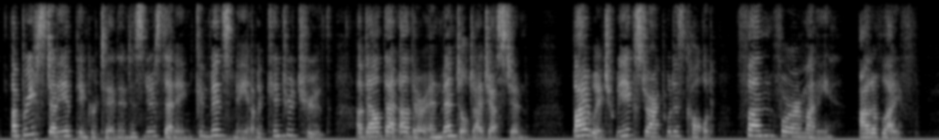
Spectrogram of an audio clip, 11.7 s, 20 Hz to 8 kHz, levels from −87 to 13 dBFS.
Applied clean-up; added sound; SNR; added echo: none; none; none; reverberation time 0.1 s.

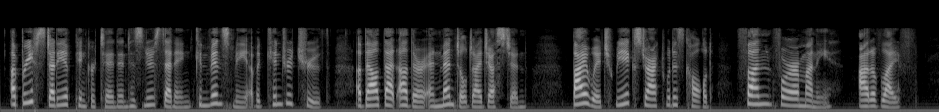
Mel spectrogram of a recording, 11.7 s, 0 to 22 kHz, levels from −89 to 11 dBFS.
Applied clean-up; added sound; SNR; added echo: none; none; none; none.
